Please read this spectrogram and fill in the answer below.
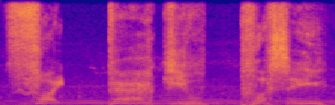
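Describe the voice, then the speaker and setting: A man's voice: high voice, expressive, very slow, over loud music, pitched above the performer's own voice, heavily acted. A man voicing an angry, guarded, tormented man in an audiobook drama, curt and foul-mouthed. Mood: hostile. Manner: curt, profane.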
